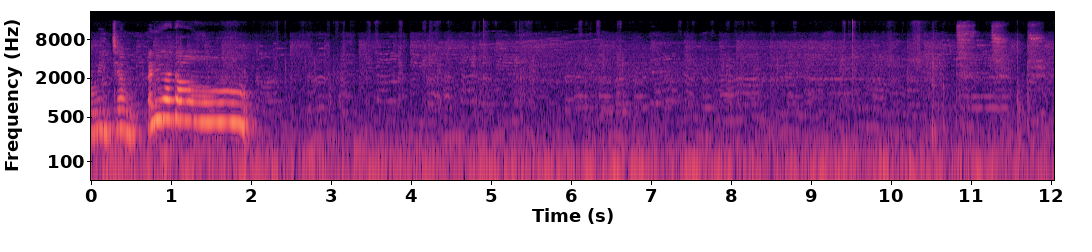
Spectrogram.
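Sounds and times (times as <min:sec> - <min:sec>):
woman speaking high-pitched: 0:00.0 - 0:02.1
faint background music: 0:00.0 - 0:12.0.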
